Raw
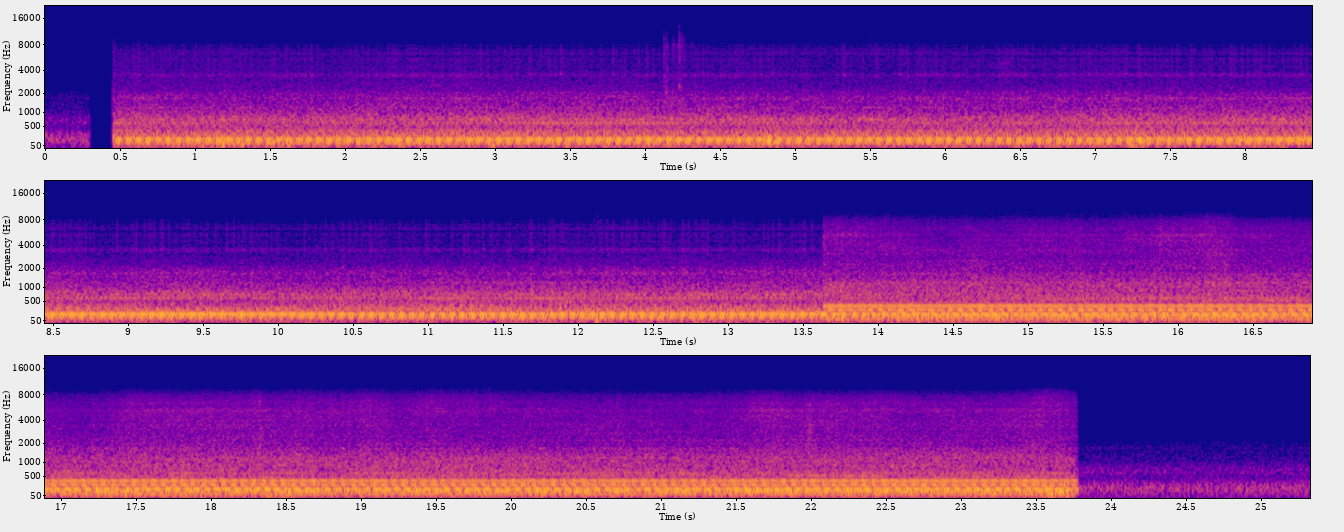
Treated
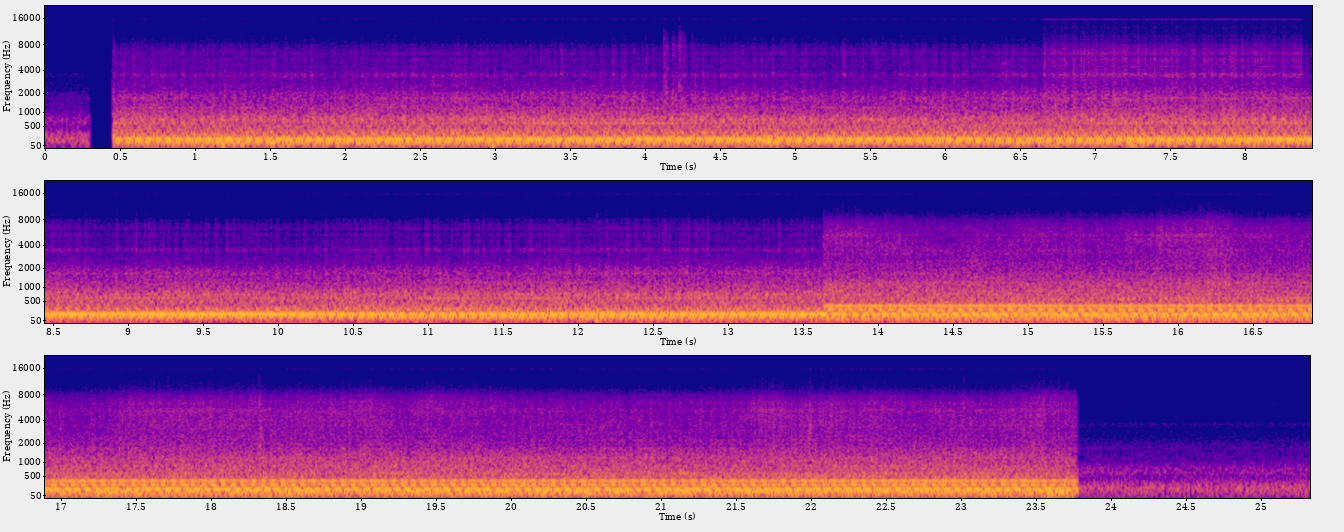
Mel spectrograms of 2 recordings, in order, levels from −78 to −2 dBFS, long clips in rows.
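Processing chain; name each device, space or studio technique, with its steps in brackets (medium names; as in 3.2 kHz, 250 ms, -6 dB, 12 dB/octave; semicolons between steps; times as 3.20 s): saturation between pre-emphasis and de-emphasis (treble shelf 2.2 kHz +11.5 dB; saturation -17.5 dBFS, distortion -13 dB; treble shelf 2.2 kHz -11.5 dB); 6.65–8.38 s: treble shelf 2.8 kHz +8.5 dB; trim +6.5 dB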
